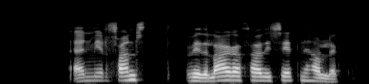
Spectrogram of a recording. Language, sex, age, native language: Icelandic, female, 40-49, Icelandic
